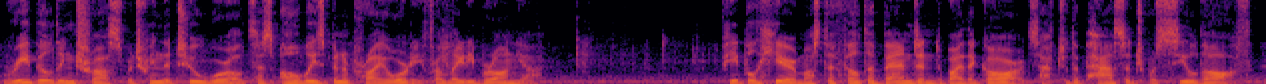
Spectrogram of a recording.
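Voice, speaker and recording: An actor playing an earnest, dutiful young guard captain in a video game, speaking in a formal, composed, diplomatic way. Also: male voice, mid-range voice, normal speed, fairly bright tone, slight background noise, natural voice. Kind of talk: scripted video game voice acting.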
